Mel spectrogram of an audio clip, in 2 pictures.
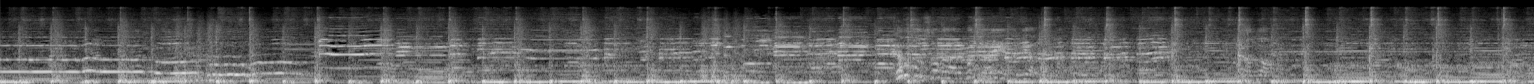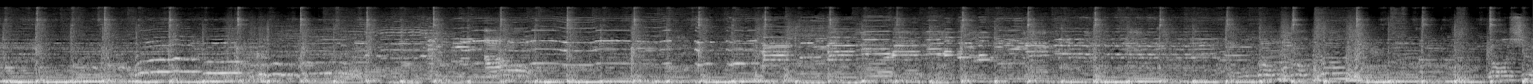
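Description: Live blues band playing, with a harmonica solo over electric bass and drums: one long held note to open, then bent, wavering phrases.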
